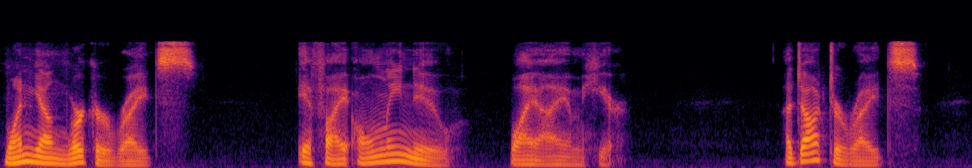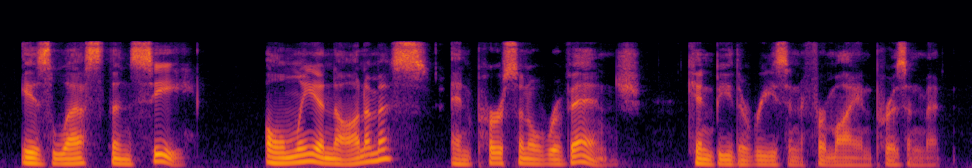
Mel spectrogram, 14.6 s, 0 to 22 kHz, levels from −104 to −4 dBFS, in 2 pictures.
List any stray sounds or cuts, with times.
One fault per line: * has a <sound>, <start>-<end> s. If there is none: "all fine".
all fine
